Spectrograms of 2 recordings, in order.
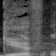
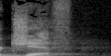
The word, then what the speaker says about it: Giff: So, the outside linebacker coach, is it GIF or JIF, right? That's the running joke. – Yeah. – It's spelled G-I-F-F. We'll go with JIF.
